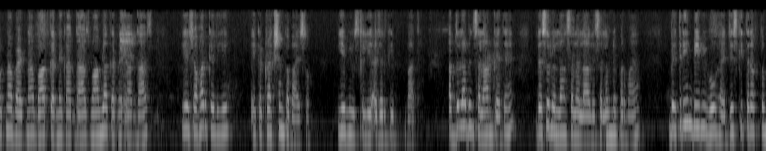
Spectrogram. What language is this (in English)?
Urdu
